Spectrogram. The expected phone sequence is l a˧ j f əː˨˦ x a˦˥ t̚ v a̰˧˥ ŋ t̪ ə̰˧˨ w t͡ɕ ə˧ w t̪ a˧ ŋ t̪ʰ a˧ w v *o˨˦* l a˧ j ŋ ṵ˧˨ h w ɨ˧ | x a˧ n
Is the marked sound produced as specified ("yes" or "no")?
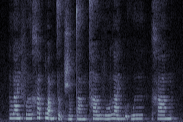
yes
